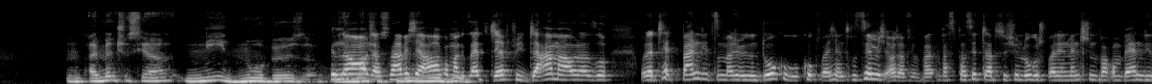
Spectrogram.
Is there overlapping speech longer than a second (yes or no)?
yes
